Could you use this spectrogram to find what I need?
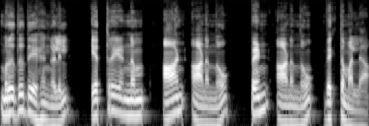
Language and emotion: Malayalam, neutral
